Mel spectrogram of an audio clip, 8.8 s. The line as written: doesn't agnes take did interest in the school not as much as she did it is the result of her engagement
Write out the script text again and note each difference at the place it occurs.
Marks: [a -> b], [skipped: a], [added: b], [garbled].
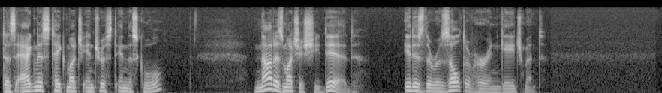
[doesn't -> does] agnes take [did -> much] interest in the school not as much as she did it is the result of her engagement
